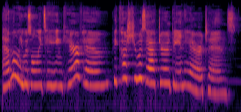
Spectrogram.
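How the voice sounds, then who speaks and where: Spiteful older mother-in-law played by a woman, shrill and high, indignant, story narration. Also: animated, moderate pace.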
